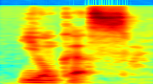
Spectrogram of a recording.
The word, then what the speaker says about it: Junkers: Yes, and the correct pronunciation is Junkers.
